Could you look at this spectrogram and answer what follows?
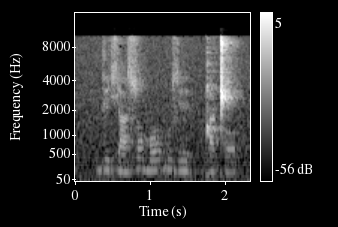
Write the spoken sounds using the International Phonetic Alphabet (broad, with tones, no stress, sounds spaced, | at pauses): ɡ e˧˩ ç a˨˩˦ ɮ ɔ˥˨ m ɔ˦˥ b ʊ˥˨ ɮ e˥˨ | ǃ a˩ ǁ ɔ˩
